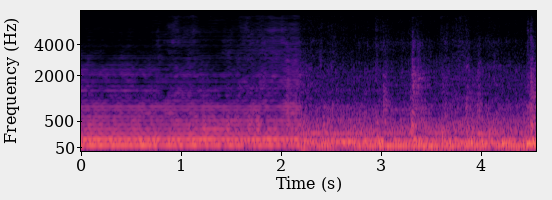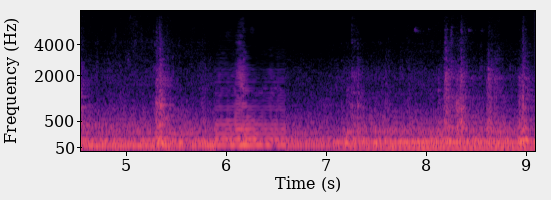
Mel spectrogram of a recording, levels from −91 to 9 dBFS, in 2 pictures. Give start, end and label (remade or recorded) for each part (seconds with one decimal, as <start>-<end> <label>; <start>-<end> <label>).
0.0-2.2 remade; 2.2-5.9 recorded; 5.9-6.6 remade; 6.6-9.1 recorded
